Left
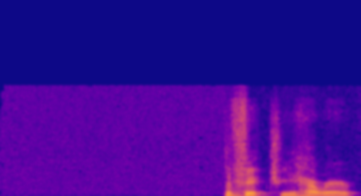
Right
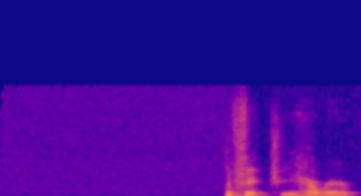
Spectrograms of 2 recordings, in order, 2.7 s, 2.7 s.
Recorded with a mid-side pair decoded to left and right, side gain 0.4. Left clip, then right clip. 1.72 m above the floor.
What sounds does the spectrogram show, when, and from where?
1.7 s a man speaking: 35° left, 0.7 m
